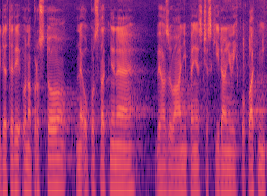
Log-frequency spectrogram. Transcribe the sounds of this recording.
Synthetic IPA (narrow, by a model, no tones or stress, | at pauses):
jdɛt̪ɛdɪʔo̞napɾo̞st̪o̞nɛʔopot̪st̪at̪ɲɛnɛː | vɪɦazo̞vaːɲiːpɛɲɛst͡ʃɛskiːɣdaɲoviːxpo̞plat̪ɲiːkː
